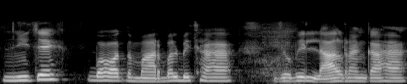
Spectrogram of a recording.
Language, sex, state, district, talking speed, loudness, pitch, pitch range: Hindi, male, Jharkhand, Garhwa, 160 wpm, -19 LUFS, 165 Hz, 155-180 Hz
